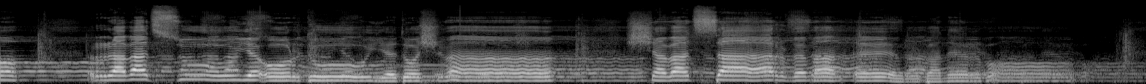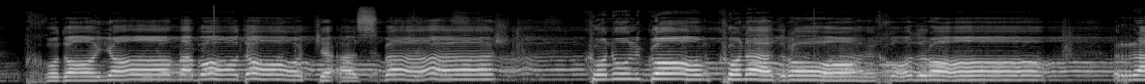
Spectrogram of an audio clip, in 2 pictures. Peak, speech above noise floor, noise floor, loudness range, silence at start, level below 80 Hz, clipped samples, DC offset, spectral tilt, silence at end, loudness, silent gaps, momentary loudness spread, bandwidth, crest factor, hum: 0 dBFS; 23 dB; -41 dBFS; 8 LU; 0 s; -62 dBFS; under 0.1%; under 0.1%; -5 dB/octave; 0 s; -18 LUFS; none; 14 LU; 16 kHz; 18 dB; none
